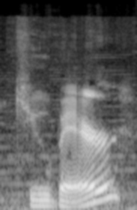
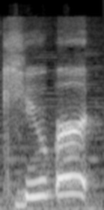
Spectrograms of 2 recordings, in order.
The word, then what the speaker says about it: Cubert: lair, let alone one named Q-Bear. I think it's pronounced Cubert, actually.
